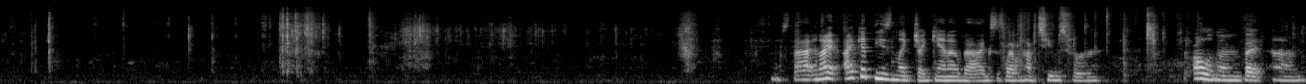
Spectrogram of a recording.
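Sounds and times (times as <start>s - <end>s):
plastic bag crinkling: 0.0s - 8.2s, 9.8s - 13.0s.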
